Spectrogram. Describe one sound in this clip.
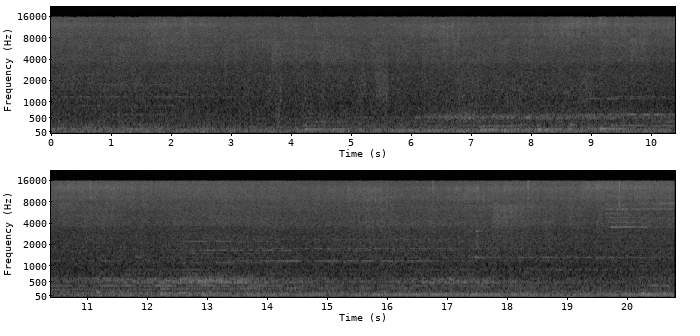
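Feet slide and hiss across loose sand.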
